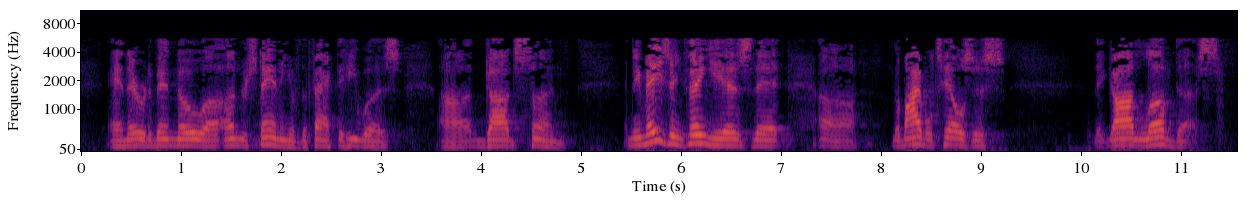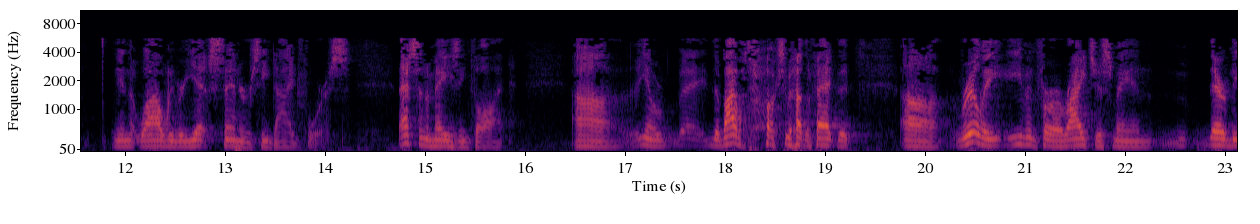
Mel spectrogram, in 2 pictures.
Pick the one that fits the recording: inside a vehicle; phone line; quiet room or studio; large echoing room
large echoing room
